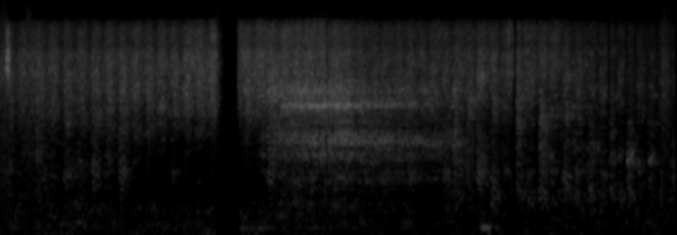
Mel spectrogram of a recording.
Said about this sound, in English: Bring your palms at heart center gently and begin to rub the palms.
